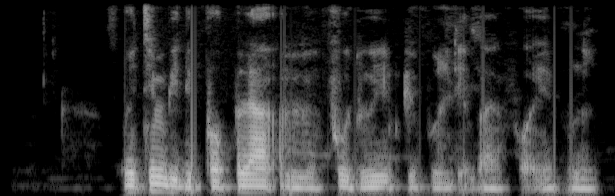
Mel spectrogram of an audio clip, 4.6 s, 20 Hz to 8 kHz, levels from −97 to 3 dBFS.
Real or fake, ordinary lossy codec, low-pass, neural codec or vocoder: real; none; 7.2 kHz; none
